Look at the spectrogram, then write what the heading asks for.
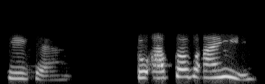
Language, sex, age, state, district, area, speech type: Hindi, female, 30-45, Uttar Pradesh, Mirzapur, rural, conversation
